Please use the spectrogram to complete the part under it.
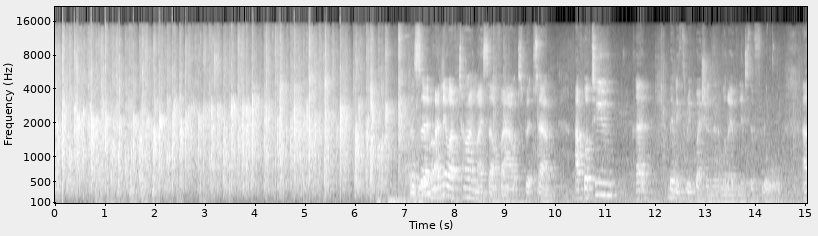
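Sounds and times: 
round of applause: 0.0 - 7.2
speech: 7.2 - 15.0.

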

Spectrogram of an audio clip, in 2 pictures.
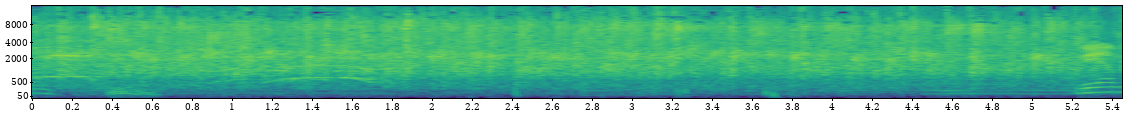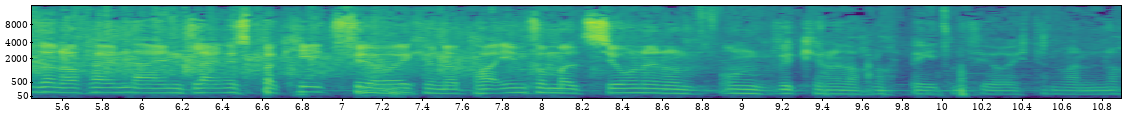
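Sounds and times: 
audience applause: 0.0 - 8.9
speech: 5.2 - 10.8.

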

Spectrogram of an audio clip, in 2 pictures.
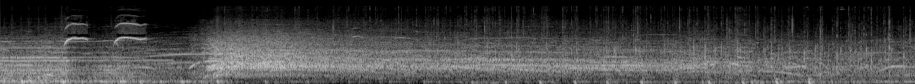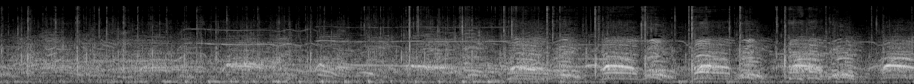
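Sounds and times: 
Forge FC supporters in the stands cheering a goalkeeper's save: 0.0 - 18.2
Forge FC supporters chanting rhythmic shouts: 1.9 - 3.3, 13.3 - 18.2.

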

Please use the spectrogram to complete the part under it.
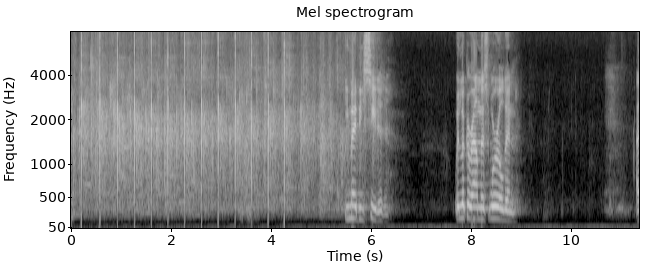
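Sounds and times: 
audience clapping hands: 0.0 - 6.4
speech: 5.5 - 6.4, 7.7 - 9.0.

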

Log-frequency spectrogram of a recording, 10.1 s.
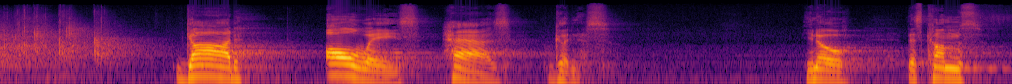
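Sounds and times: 
audience clapping: 0.0 - 1.6
speech: 1.8 - 2.6, 3.3 - 6.1, 8.0 - 9.9.

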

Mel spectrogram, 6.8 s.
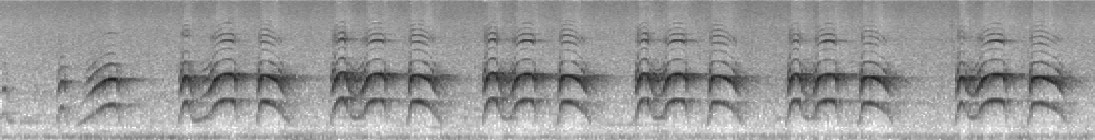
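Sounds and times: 
California quail rally call: 0.0 - 6.8.

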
